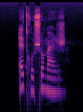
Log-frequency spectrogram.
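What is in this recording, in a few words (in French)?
"etre au chomage", French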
